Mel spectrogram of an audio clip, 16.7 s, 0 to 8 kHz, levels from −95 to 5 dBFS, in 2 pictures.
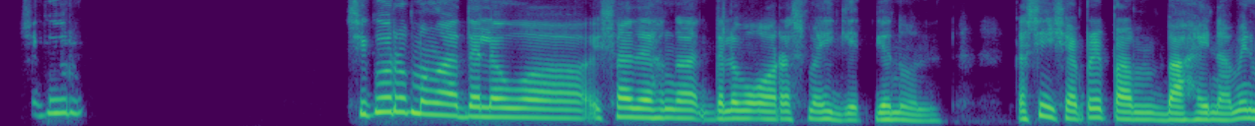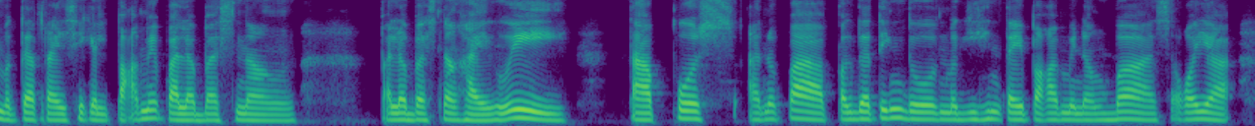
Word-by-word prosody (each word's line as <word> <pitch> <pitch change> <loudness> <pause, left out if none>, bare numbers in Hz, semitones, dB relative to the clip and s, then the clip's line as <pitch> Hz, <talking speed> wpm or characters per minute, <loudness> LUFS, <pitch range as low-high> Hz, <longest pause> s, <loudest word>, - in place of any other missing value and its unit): Sigur 315 +3 -5 1.8
siguro 340 +3 +2
mga 280 -7 +3
2, 215 -4 +2
1 220 +2 +2
hanggang 205 -2 +2
2 185 -1 +3
oras 180 +1 -3
mahigit 155 -4 -1
ganun. 150 -5 -1 0.5
Kasi 220 +6 +1
siyempre 200 +2 +1
pambahay 165 -3 +2
namin 170 +5 0
magta-tricycle 160 -1 -2
pa 145 0 -3
kami 190 +3 0
palabas 150 -3 -1
ng, 140 -2 -4 0.5
palabas 160 0 0
ng 160 - +1
highway. 155 +2 +3 0.4
Tapos 170 - 0
ano 165 +1 -5
pa, 175 -4 +2
pagdating 180 +5 0
do'n 170 -1 +1
maghihintay 165 0 -2
pa 160 - -1
kami 160 -1 -3
ng 155 +1 -4
bus. 170 -3 -1
O 160 - -6
kaya, 165 -3 0
170 Hz, 120 wpm, -22 LUFS, 155-195 Hz, 1.8 s, mga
